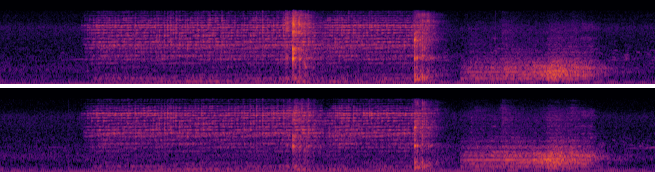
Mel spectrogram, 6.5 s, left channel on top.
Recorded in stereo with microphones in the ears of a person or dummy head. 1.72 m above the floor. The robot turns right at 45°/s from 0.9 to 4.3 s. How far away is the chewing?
About 1.1 m.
